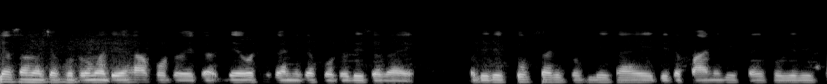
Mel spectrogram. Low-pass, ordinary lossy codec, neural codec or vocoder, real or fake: 5.4 kHz; none; none; real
